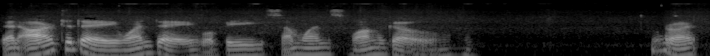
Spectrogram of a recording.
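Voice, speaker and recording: A man reading poetry slowly and commenting on it casually, in an unhurried, musing and informal manner. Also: fairly low pitch, expressive, creaky, breathy edge, dull audio. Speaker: poetry reader.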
